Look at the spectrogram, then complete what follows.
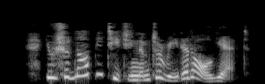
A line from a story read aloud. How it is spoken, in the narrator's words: she snapped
